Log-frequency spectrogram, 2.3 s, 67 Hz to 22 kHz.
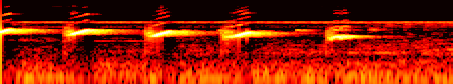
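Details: Greater green leafbird used as a lure for other birds: five clear, rising whistled notes spaced roughly every 0.4 seconds, the last one lower and falling.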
